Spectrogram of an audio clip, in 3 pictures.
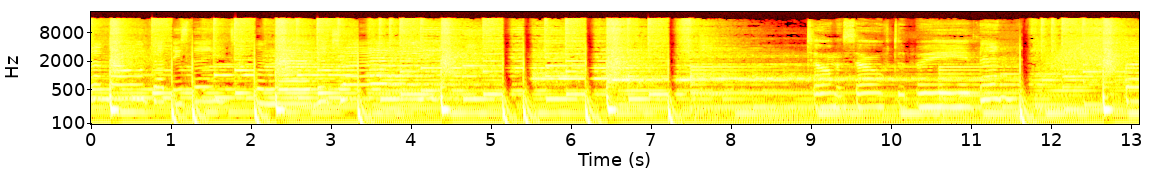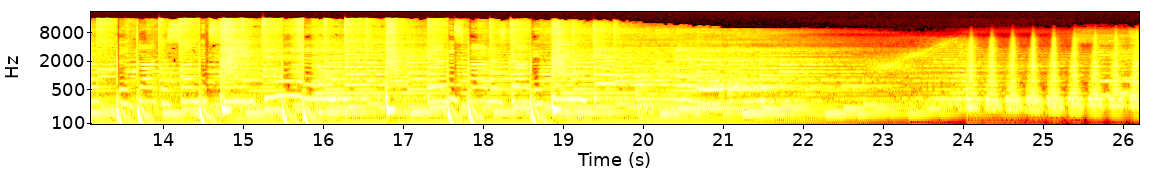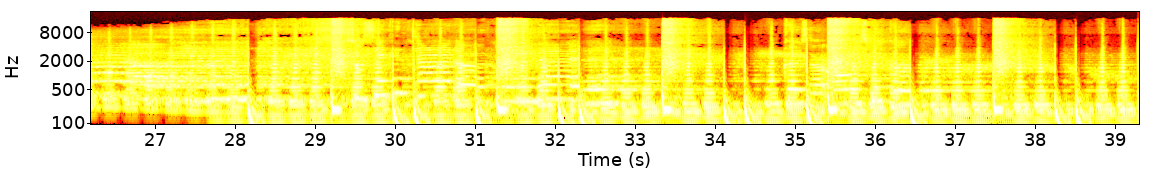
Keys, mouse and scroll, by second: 0.7 s, 2.2 s, 2.8 g, 4.2 e, 5.0 s, 6.7 g, 8.0 e, 8.7 s, 10.1 shift+middle click, 10.5 click, 11.2 e, 12.3 s, 13.9 e, 15.0 s, 16.2 g, 17.1 e, 18.1 s, 22.0-23.3 middle drag, 23.3 KP_3, 23.7-24.3 scroll up 1, 24.3 e, 25.3 s, 26.3 e, 27.5 s, 29.1 g, 29.9 e, 30.6 s, 32.4 e, 33.7 s, 35.6 e, 37.2 s.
